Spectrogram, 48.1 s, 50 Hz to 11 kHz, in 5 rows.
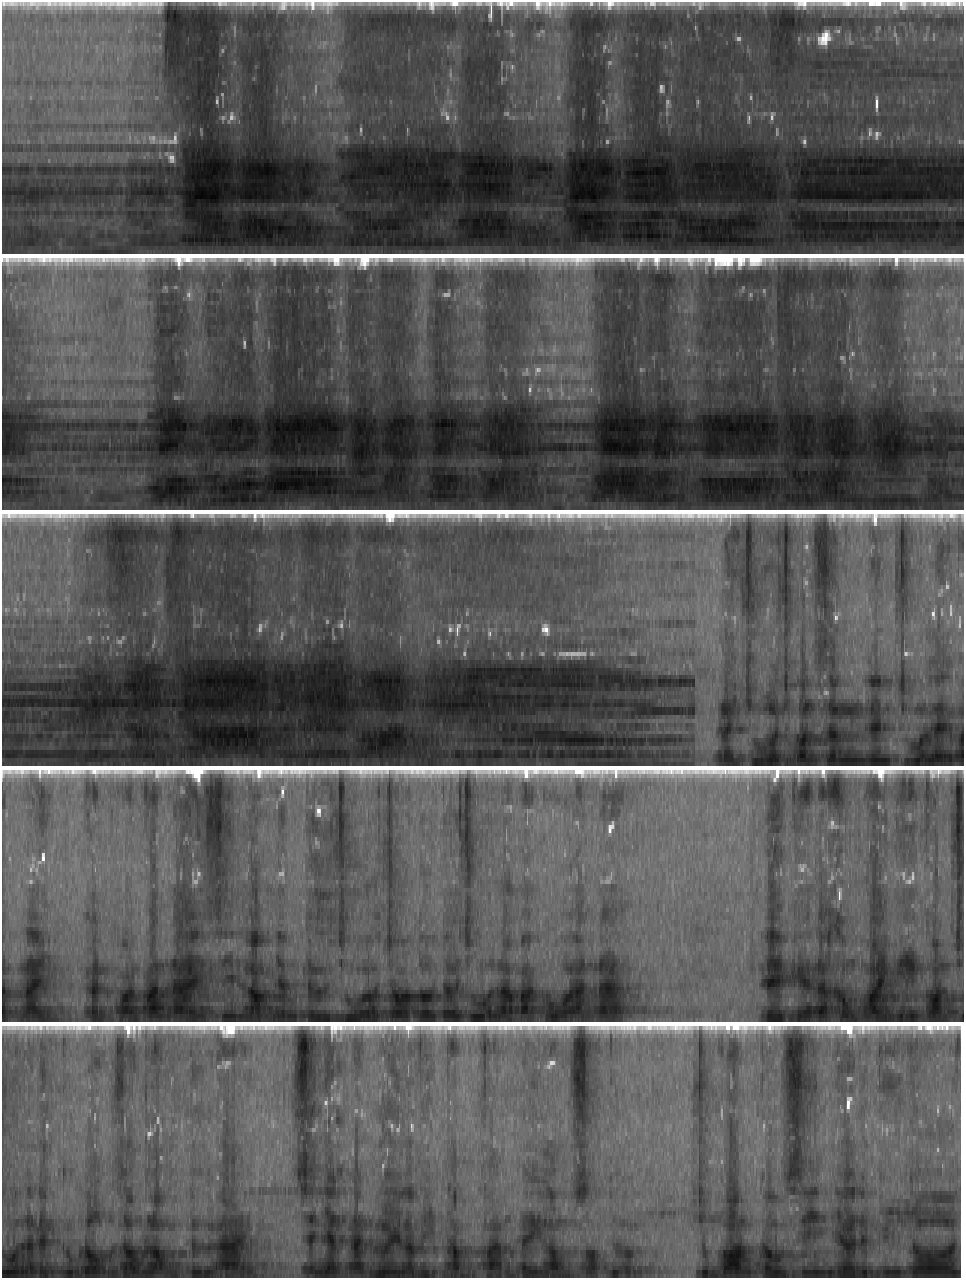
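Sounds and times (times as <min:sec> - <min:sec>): choir singing a hymn: 0:00.0 - 0:26.3, 0:36.7 - 0:48.0
low accompaniment: 0:00.0 - 0:34.3.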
